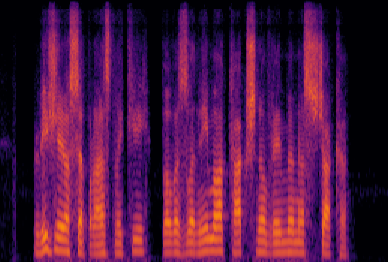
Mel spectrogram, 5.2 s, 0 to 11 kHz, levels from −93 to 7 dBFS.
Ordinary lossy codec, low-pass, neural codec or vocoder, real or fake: Opus, 16 kbps; 9.9 kHz; codec, 16 kHz in and 24 kHz out, 0.6 kbps, FocalCodec, streaming, 2048 codes; fake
